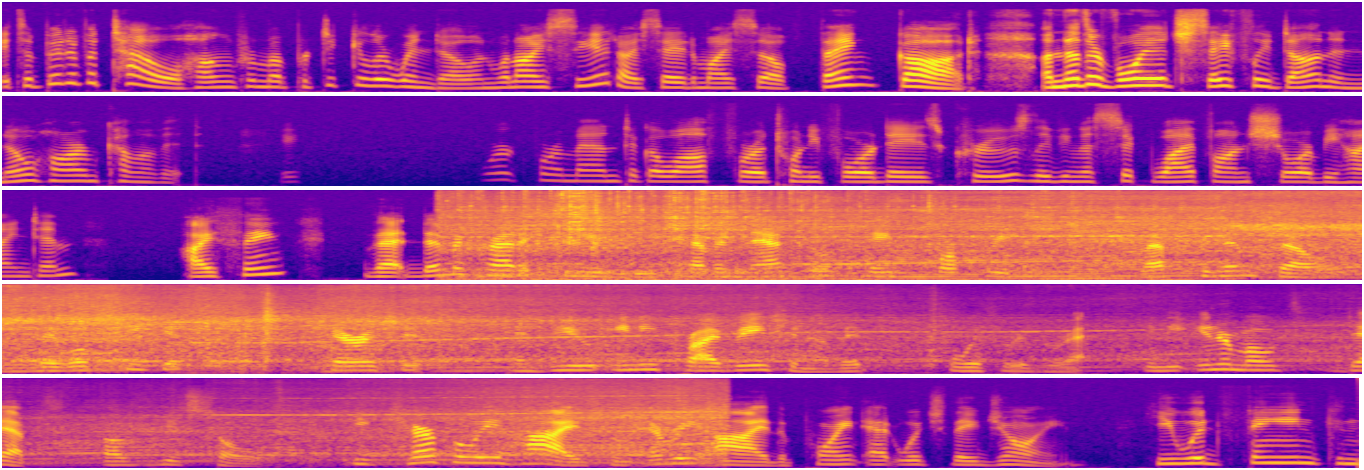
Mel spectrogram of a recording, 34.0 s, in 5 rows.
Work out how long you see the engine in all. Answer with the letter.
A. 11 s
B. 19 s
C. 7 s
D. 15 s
D.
